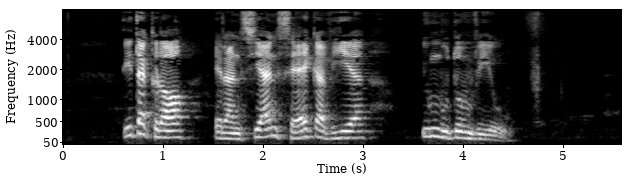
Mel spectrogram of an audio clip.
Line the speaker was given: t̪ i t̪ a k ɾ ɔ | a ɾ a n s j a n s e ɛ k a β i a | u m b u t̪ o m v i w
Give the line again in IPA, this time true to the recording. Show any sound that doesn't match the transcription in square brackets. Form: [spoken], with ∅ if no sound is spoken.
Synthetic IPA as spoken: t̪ i t̪ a k ɾ ɔ | [e] ɾ a n s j a n s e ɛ k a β i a | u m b u t̪ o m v i w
